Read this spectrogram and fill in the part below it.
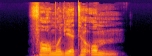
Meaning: inflection of umformulieren: 1. first/third-person singular preterite 2. first/third-person singular subjunctive II
- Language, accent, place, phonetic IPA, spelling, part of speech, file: German, Germany, Berlin, [fɔʁmuˌliːɐ̯tə ˈʊm], formulierte um, verb, De-formulierte um.ogg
